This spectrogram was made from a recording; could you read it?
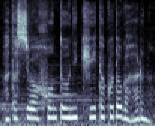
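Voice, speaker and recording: A woman's voice: fairly high pitch, steady tone, racing, natural voice. An actress playing a guarded, perceptive young woman in a fantasy anime game, speaking seriously and bluntly. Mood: serious, searching. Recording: game music under the voice. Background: game music.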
